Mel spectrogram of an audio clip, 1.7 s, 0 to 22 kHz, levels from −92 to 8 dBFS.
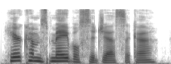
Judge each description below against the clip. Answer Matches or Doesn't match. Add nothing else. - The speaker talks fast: Doesn't match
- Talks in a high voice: Doesn't match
